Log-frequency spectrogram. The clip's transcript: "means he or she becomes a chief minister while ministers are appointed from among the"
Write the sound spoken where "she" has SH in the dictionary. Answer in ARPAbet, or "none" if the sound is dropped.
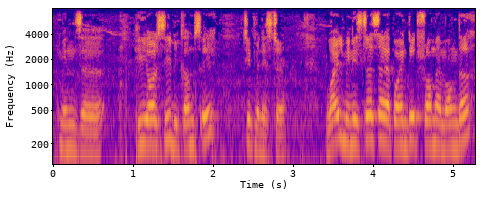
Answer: S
